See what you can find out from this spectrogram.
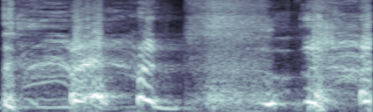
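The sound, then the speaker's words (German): A person imitates someone coughing with a few harsh, loud, rasping coughs in quick succession, with no other talk. “Sie hat genauso gehustet auch dann.”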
